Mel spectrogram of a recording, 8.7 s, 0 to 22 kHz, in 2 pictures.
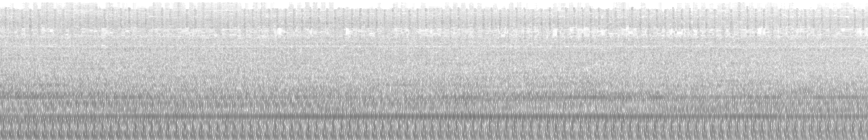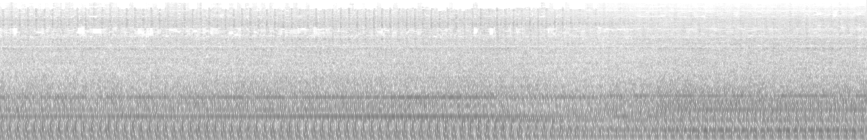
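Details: Toro Z420 TimeCutter zero-turn mower with swapped motor after fitting a conversion carburetor: small single-cylinder engine catches and settles into a steady, even idle with a faint whine on top; runs healthy.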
